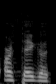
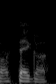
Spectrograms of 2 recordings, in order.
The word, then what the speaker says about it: Ortega: a while to get you said it's Artega technically that is the correct pronunciation it's Ortega but you know jjal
